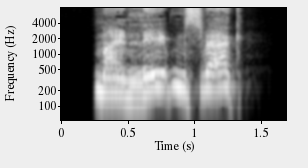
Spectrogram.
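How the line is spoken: Called out. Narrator (German): rief Thompson

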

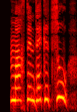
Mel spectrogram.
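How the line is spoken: Calling. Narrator (German): rief Holly

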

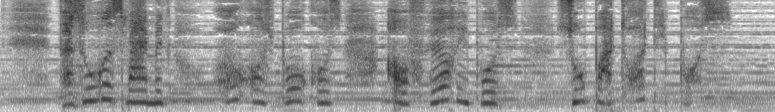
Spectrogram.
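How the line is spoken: Whispering in ear. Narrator (German): flüsterte ihr ins Ohr

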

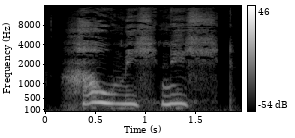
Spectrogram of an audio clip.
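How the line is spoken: Tiny squeaky pleading voice. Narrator (German): hörte ein fiepsfeines Stimmchen flehentlich bitten

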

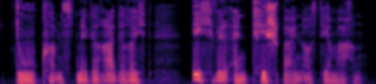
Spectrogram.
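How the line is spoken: Cheerful muttering to himself. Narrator (German): Er wurde ganz heiter, brummte vor sich hin

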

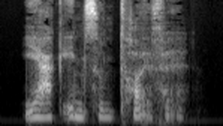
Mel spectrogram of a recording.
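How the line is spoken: Whispered to her. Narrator (German): flüsterte Leila ihr zu

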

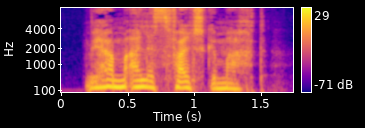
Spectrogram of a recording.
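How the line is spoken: Murmured. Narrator (German): murmelte sie

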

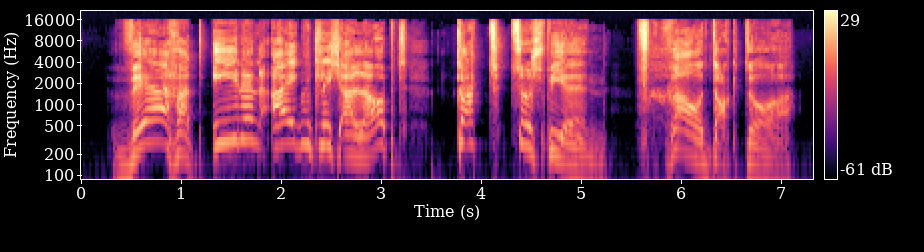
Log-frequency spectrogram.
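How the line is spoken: Loud call. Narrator (German): So laut, dass es alle hören können, ruft er

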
